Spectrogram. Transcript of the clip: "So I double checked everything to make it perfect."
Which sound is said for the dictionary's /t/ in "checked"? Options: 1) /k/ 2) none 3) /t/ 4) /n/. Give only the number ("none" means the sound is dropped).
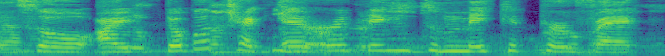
2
